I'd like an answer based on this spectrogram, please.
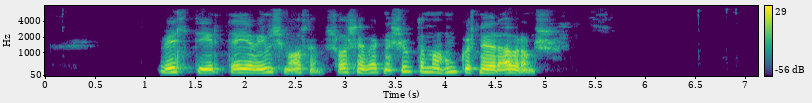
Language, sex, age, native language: Icelandic, male, 40-49, Icelandic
